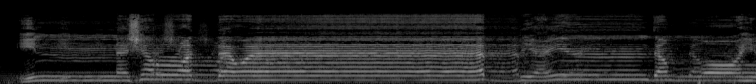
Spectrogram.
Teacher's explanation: الباء مشددة مش باء مكسورة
